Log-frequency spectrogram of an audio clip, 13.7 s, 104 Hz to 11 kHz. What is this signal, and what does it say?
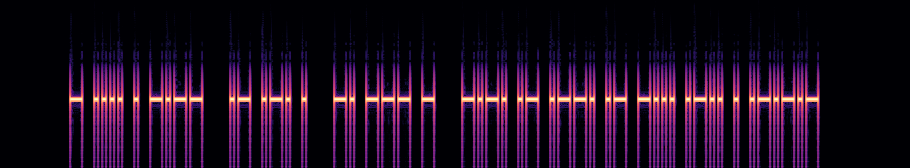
Morse code, heard as a keyed tone, about 20 wpm, 700 Hz. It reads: THEY ARE NOT CAPABLE.
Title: Sentences from Top 1200 Words 20wpm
